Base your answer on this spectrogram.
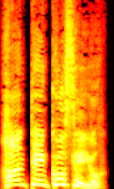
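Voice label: heal, Japanese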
